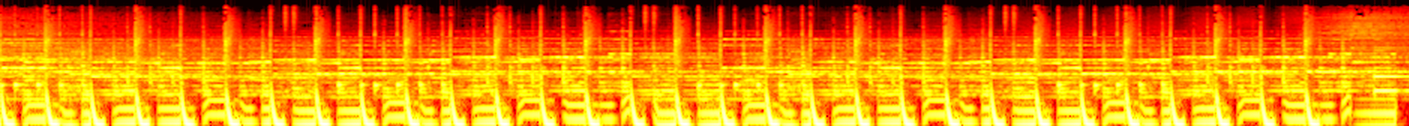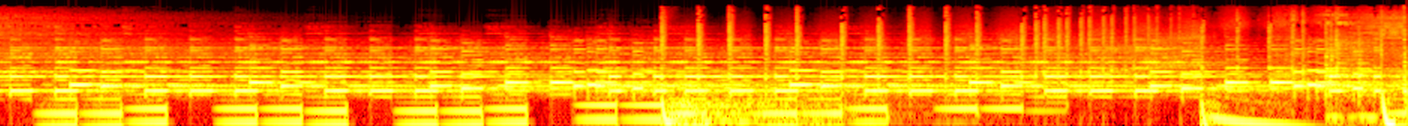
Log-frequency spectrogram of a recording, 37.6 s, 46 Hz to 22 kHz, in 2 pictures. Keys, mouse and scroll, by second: 1.1-1.5 scroll up 4, 1.7-2.4 scroll down 3, 2.7 scroll down 1, 2.7 g, 5.5 middle click, 6.1-6.6 scroll up 2, 6.4 middle click, 7.6 scroll down 1, 8.4-8.7 scroll down 5, 8.7 scroll up 3, 10.3 click, 11.5 scroll down 1, 11.9 click, 12.6-13.5 scroll down 6, 13.3 scroll up 6, 14.0 click, 17.5 middle click, 18.1 click, 18.4 scroll up 1, 19.1 scroll down 2, 19.5 scroll down 1, 20.1-20.5 scroll down 2, 20.7 click, 21.5 scroll down 2, 21.9 scroll up 3, 22.7-23.2 scroll up 2, 23.2 click, 23.9 scroll down 1, 24.2 click, 24.5-25.0 scroll down 3, 24.8 middle click, 25.2 scroll up 1, 26.2 scroll up 5, 26.2 g, 28.0-28.6 scroll down 3, 28.4 click, 29.1 KP_1, 29.5-29.9 scroll down 9, 30.5 scroll up 3, 30.8 click, 31.5 middle click.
